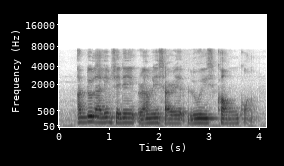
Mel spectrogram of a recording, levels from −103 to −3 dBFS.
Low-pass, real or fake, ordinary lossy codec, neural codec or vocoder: 7.2 kHz; real; none; none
